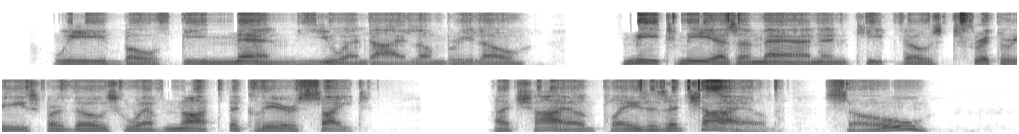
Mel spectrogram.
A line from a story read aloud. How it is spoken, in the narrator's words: Tao's voice came in a rumble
